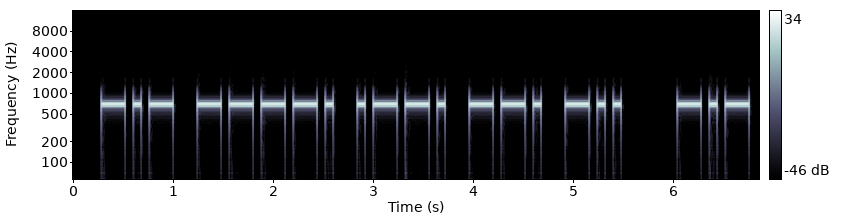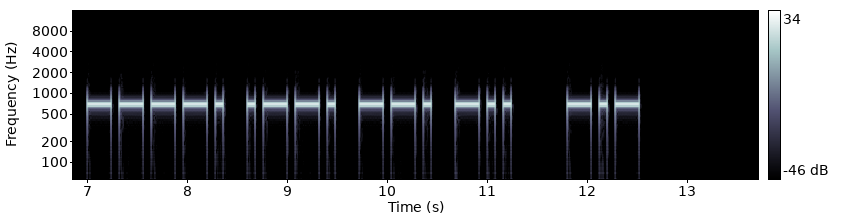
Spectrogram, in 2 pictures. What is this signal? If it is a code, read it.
Morse code, heard as a keyed tone, about 15 wpm, 700 Hz. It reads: K9PGD K9PGD K
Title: Speed-Racing Common QSO Phrases Encore - 15wpm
